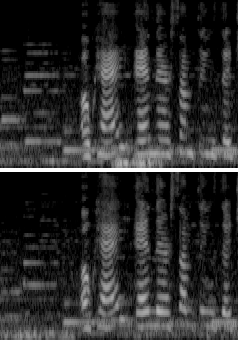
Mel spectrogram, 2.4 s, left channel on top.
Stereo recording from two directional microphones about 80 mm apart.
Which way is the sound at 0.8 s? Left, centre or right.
Right.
